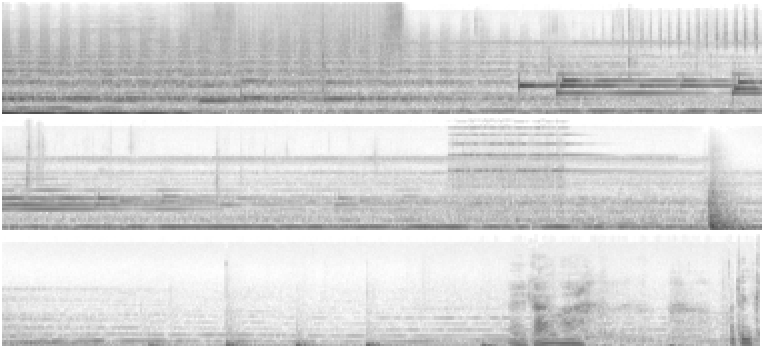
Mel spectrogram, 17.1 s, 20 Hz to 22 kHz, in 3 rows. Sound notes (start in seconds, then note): 0.0 dramatic music; 3.6 insects chirping; 6.0 dramatic music; 9.0 door bell ringing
